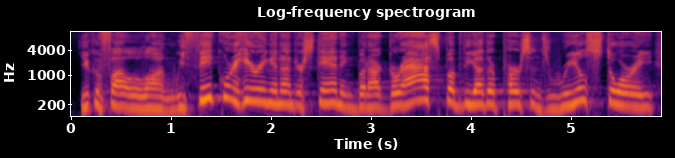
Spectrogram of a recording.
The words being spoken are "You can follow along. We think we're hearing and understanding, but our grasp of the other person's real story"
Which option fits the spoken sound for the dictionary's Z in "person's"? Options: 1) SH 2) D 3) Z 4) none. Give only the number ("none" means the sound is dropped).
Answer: 3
